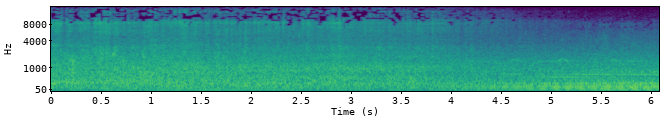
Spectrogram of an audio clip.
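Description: Rushing, rumbling noise of a train rolling past on the rails. About four seconds in, the low, steady drone of a diesel locomotive engine comes up underneath.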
